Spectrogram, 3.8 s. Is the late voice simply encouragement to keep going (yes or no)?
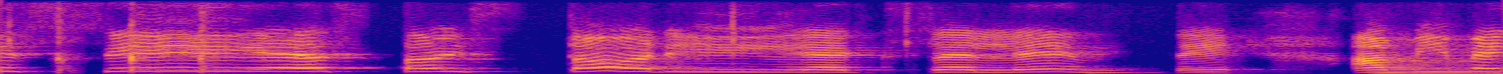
yes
